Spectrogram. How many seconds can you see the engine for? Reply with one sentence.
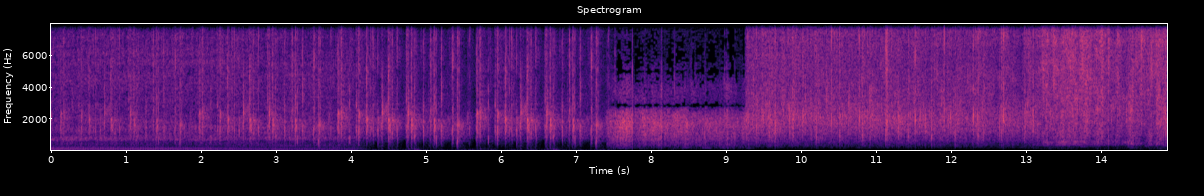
You can hear the engine for 4 seconds altogether.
